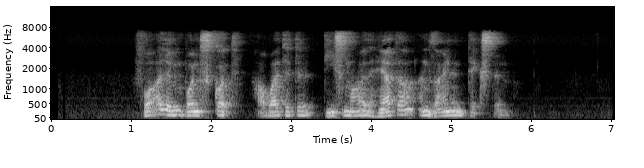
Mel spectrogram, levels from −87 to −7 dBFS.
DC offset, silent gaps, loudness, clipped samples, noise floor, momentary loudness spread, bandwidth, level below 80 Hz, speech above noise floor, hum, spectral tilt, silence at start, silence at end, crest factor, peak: under 0.1%; none; -25 LUFS; under 0.1%; -65 dBFS; 9 LU; 7.4 kHz; -58 dBFS; 40 dB; none; -5 dB/octave; 1.05 s; 1.3 s; 18 dB; -10 dBFS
